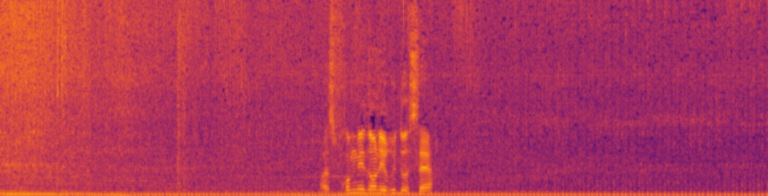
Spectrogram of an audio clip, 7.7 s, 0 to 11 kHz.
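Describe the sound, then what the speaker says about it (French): A Honda Shadow VT 600 motorcycle rides through town streets in sunny weather, its low engine rumble steady and close throughout, with a brief higher tonal sound in the middle while someone talks over the ride. "On a sorti la moto"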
